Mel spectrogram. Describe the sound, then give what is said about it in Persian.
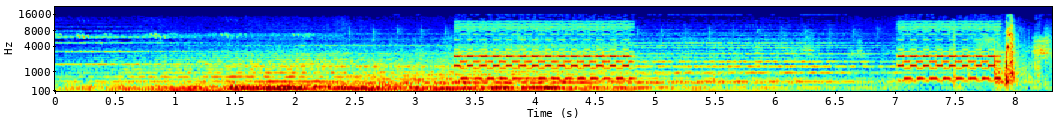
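A telephone rings with an incoming call from a prison, in two clear bursts of electronic trilling, fairly loud, over a low steady background hum with no one speaking. “سلام خانم، آقای صادق پیشواز از زندان تلفن داره.”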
